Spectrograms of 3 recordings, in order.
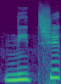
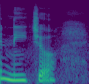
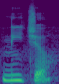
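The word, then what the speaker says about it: Nietzsche: हो सकता है, क्योंकि हमारी हिंदी बुक्स में नीत्शे करके दिया है, लेकिन इनका करेक्ट प्रोनाउंसिएशन है नीचे, यानी फ्रेडरिक नीचे।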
